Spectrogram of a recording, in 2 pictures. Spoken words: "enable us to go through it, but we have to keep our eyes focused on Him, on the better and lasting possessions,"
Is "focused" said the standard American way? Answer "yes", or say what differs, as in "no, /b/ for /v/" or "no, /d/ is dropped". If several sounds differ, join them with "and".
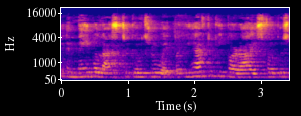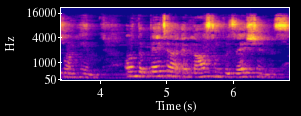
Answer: yes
